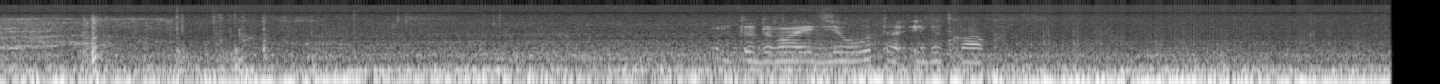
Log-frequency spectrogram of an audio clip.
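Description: Steady low rumble of a car on the move, with a few faint knocks and a brief voice about six seconds in.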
